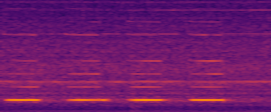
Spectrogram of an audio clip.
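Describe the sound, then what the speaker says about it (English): A truck reverses in under a POD storage container to lift it, its backup alarm giving four steady, evenly spaced beeps, loud and close over a low engine hum. "there's the truck backing in and under"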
